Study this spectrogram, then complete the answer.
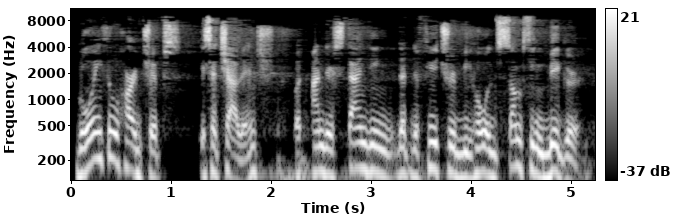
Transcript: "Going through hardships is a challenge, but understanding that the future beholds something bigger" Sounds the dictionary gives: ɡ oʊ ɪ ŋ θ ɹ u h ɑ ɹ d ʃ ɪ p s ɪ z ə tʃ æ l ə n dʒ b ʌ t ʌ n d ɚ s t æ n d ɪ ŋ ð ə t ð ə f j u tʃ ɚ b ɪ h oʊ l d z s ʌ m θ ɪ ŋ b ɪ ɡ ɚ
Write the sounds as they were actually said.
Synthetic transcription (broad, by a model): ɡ oʊ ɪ ŋ θ ɹ u h ɑ ɹ d ʃ ɪ p s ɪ s ə tʃ æ l ə n dʒ b ʌ t ʌ n d ɚ s t æ n d ɪ ŋ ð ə t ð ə f j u tʃ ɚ b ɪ h oʊ l d s ʌ m θ ɪ ŋ b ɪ ɡ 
